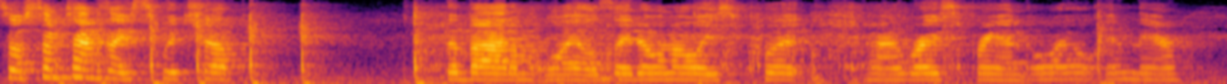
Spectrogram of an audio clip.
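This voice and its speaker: The voice moves at a moderate pace with fairly even intonation, amid audible room echo and noticeable background noise. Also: woman, fairly high pitch for a woman. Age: 60s. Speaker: soap maker and small business owner. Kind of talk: tutorial. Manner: casual, with frequent fillers.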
